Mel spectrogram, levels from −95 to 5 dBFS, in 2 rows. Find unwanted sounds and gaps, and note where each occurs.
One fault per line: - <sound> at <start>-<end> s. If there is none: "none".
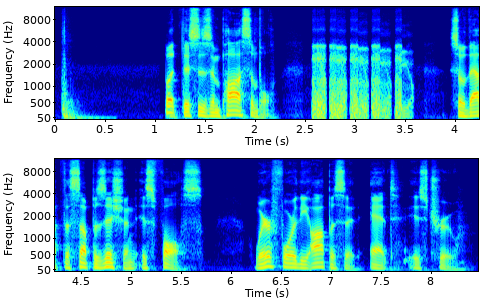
- thud at 0.1-0.6 s
- laugh at 2.6-3.6 s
